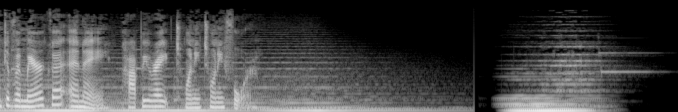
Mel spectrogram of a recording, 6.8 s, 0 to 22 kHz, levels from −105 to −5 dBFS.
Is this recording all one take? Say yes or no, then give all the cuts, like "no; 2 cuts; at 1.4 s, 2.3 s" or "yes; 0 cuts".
no; 1 cut; at 4.9 s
